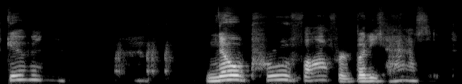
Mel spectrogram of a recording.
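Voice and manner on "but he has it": usual speaking voice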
